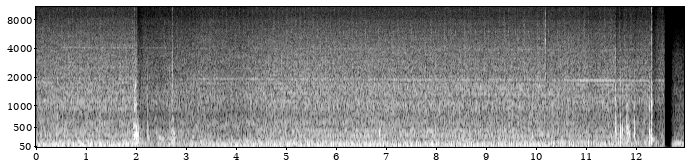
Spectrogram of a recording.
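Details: 2011 Toyota Tundra 4.6L V8 after battery was installed backwards, main fuse link replaced and blown 10 A fuses found; even steady idle, low smooth hum with no misses, stumbles or hunting; running cleanly.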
